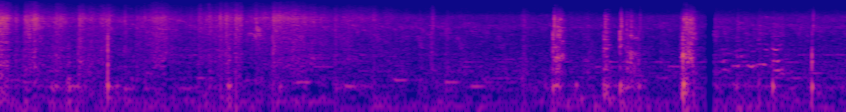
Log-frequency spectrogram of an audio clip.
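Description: Minced pork frying in a hot wok, sizzling and crackling, loudest in the first two seconds. A metal spatula scrapes and clacks against the wok, with the sharpest knocks about four and five seconds in.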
